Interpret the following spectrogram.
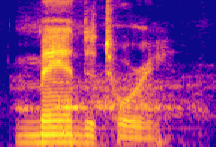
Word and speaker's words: mandatory: So the stress is in the first syllable, and it's mandatory.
